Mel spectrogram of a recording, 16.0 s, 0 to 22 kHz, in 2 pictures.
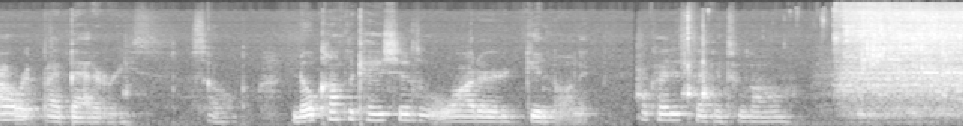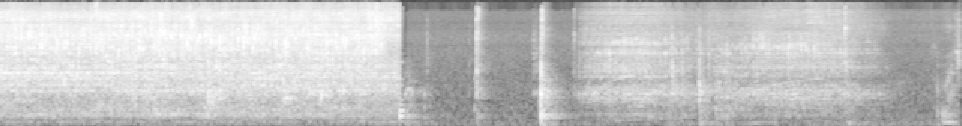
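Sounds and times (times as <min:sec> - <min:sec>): water running from faucet: 0:07.0 - 0:11.4.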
